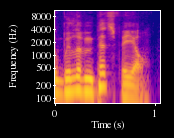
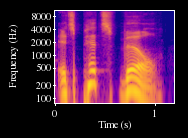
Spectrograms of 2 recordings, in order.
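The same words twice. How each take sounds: First: "Pittsfield" ending in a twangy "-veal" glide; Baltimore accent. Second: "Pittsville" with a short, plain "vil" ending; standard pronunciation, corrected. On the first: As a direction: let the twang stretch the end of "Pittsfield". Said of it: "you say that, s-, say where we live". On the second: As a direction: slowly spell out "Pittsville", ending on a clean "vil". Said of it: "Why are you saying it like that?". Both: Retold or imitated.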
